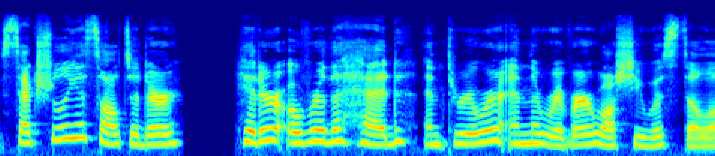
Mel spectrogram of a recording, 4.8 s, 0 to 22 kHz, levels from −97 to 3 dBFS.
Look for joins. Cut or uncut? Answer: cut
